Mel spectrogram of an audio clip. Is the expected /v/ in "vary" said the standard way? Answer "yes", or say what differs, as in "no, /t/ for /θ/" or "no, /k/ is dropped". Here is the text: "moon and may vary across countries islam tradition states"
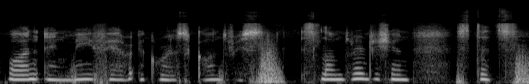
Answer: no, /f/ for /v/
